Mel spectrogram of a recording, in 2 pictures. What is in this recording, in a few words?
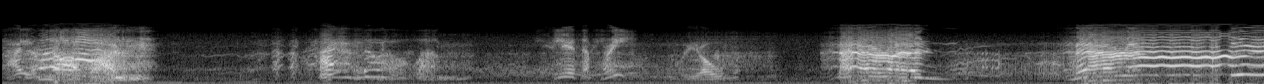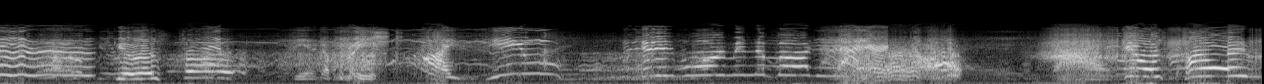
gibberish rev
